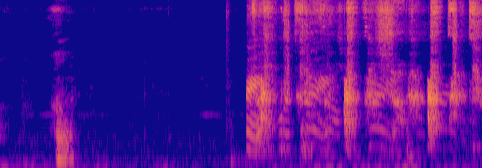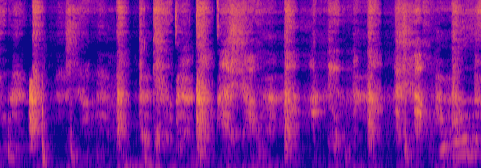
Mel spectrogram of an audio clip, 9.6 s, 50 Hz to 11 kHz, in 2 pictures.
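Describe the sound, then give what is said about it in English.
Feet shuffle and scuff in a quick Cuban shuffle dance step, a run of rhythmic slaps and scrapes on the floor that starts after a short pause, with voices underneath. “Well, not 50, but I learned the Cuban shuffle, which I would like to know if you guys could hear this.”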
